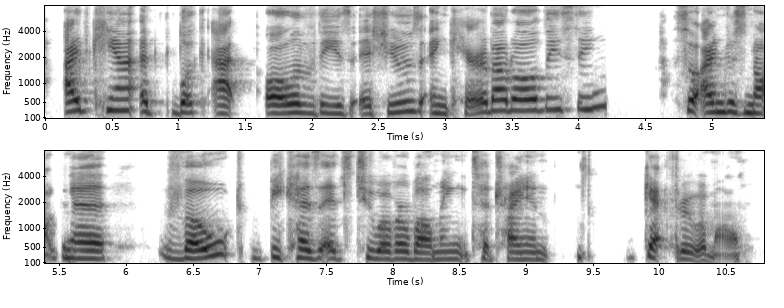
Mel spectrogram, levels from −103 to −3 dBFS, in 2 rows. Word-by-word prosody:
I 260 +3 +7
can't 290 +1 -1
at 245 0 0
look 235 +1 +1
at 210 0 +2 0.2
all 215 +1 +6
of 220 -2 -3
these 205 -2 -5
issues 225 +7 -4
and 210 -1 -5
care - - -3
about 280 +2 +2
all 285 0 +4
these 305 0 -5
things, 330 +5 -4 0.5
so 280 - +4
I'm 240 +1 +3
just 235 -2 0
not 215 -1 0
gonna 210 -3 +2 0.4
vote 225 +7 +3 0.2
because 225 -2 0
it's 190 -2 -3
too 210 -3 -3
overwhelming 190 -1 -1
to - - -5
try 185 - -2
and 185 -2 -7 0.7
get 360 - +2
through 400 +3 -3
‘em - - -5
all. - - -11
225 Hz, 180 wpm, -25 LUFS, 205-275 Hz, 0.7 s, I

